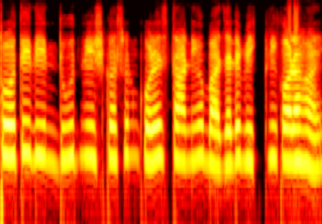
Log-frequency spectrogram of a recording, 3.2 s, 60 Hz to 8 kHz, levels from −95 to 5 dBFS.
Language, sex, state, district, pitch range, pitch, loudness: Bengali, female, West Bengal, Jalpaiguri, 240-260 Hz, 250 Hz, -16 LUFS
